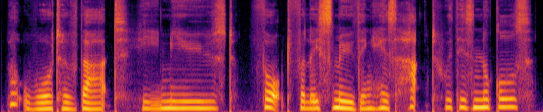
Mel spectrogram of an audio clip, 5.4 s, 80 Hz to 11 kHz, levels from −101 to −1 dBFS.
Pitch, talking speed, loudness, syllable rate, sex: 200 Hz, 145 wpm, -18 LUFS, 3.5 syllables/s, female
